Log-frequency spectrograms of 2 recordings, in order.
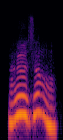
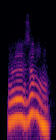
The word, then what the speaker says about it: өзің: Өзің, өзің, өзің қалай. Вспоминаем «н» с хвостиком, кончиком языка тянемся к верхнему небу и, не дотягиваясь до него, произносим обычную букву «н».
